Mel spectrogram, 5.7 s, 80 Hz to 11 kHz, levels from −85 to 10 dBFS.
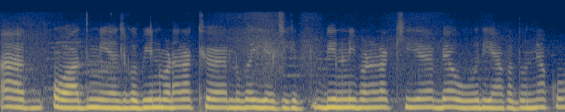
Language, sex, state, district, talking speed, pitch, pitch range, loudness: Marwari, female, Rajasthan, Nagaur, 245 wpm, 220 Hz, 210-230 Hz, -12 LUFS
